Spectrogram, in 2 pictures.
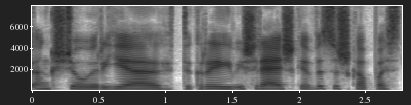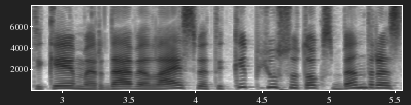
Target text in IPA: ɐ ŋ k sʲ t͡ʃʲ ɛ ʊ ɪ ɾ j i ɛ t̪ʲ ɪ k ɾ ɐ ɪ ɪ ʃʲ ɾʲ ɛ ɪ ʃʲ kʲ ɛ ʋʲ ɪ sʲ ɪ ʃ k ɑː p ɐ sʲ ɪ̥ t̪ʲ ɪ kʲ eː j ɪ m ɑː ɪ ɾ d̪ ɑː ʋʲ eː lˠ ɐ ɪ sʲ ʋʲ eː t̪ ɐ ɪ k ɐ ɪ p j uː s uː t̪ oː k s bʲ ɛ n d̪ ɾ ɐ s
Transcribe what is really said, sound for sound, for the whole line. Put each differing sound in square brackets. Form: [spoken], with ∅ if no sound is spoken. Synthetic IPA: ɐ ŋ k sʲ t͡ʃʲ ɛ ʊ ɪ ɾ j i ɛ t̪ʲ ɪ k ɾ ɐ ɪ ɪ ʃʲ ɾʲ ɛ ɪ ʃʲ kʲ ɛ ʋʲ ɪ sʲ ɪ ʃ k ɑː p ɐ sʲ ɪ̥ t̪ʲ ɪ kʲ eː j ɪ m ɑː ɪ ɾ d̪ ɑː ʋʲ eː lˠ ɐ ɪ sʲ ʋʲ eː t̪ ɐ ɪ k ɐ ɪ p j uː s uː t̪ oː k s bʲ ɛ n d̪ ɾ ɐ s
